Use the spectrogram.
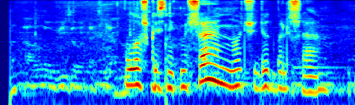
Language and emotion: Russian, neutral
